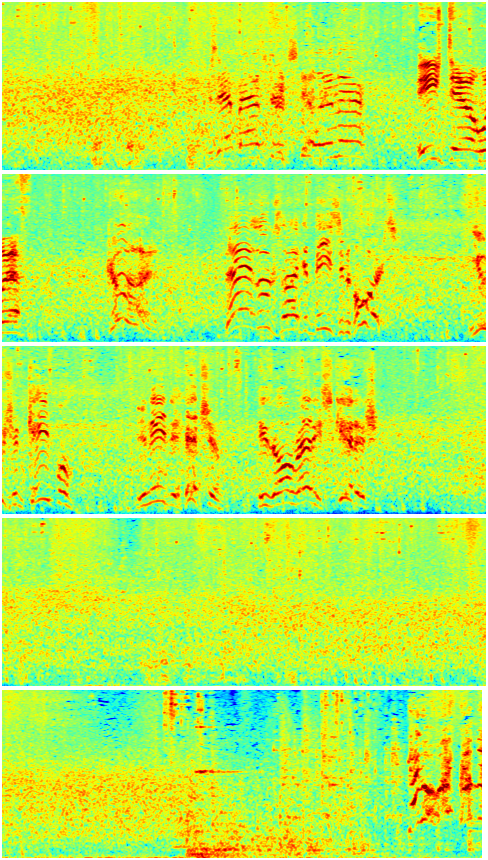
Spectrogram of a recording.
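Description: A horse's hooves crunch slowly through snow.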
